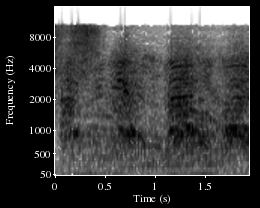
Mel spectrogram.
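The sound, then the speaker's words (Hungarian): A crowd of 2000 marches through the streets of Kiev with blue flags, chanting slogans in support of Yanukovych. The voices rise in loud rhythmic surges, again and again. “Kék zászlókkal és Janukovicsot éltető jelszavakat skandálva menetelt a 2000 fős tömeg Kijev utcáin.”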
